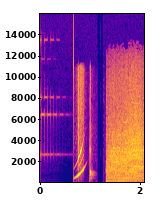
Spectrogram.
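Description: A cartoon-style 'bloop' sound effect: a quick upward slide in pitch, then a short sharp pop about a second in. Light background music starts just after.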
